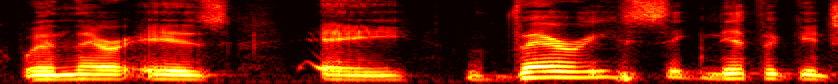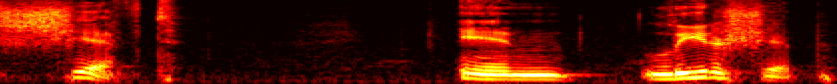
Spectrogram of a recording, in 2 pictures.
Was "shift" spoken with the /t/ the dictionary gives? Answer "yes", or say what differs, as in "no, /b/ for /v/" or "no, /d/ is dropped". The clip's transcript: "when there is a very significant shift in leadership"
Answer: yes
